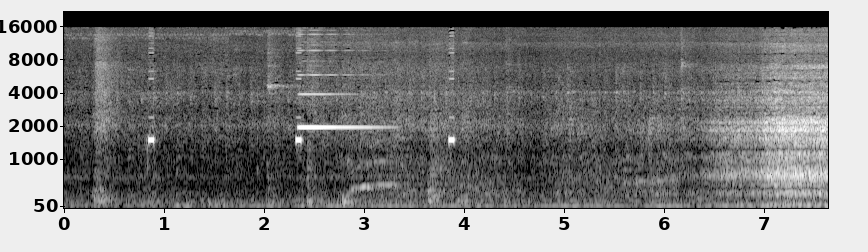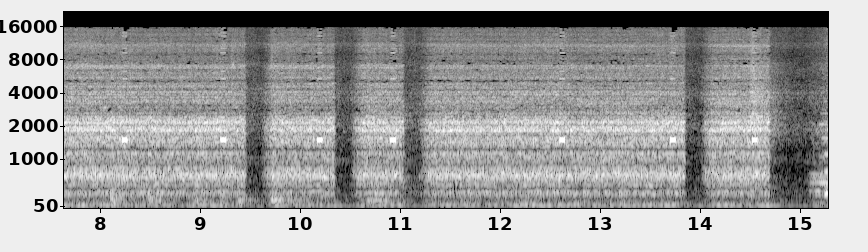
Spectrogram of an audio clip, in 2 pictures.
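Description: Touchscreen head unit of a 2019 Mitsubishi ASX giving short single beeps as its buttons and radio presets are pressed, one about every second or so. From about halfway the FM radio plays through the car's speakers as a steady hiss, cutting out briefly several times as new stations are selected.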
